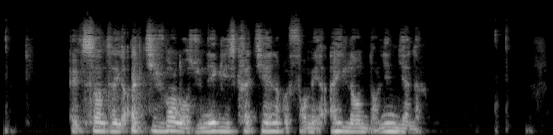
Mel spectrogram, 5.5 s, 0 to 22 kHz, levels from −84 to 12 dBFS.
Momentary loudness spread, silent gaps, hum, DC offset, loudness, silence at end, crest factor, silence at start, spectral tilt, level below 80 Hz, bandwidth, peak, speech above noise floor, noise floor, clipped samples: 8 LU; none; none; under 0.1%; -20 LUFS; 1.35 s; 18 dB; 0.7 s; -5 dB/octave; -54 dBFS; 12 kHz; -2 dBFS; 59 dB; -78 dBFS; under 0.1%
